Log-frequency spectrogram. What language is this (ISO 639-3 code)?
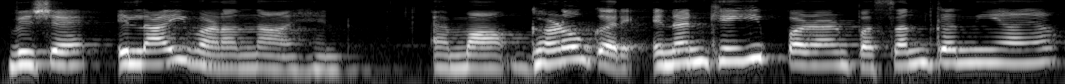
snd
